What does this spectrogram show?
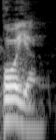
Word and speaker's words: FOIA: can you spell that request again? I didn't hear that word. FOIA, it's FOIA.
